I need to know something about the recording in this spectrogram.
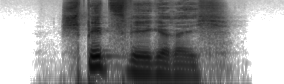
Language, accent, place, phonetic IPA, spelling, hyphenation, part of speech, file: German, Germany, Berlin, [ˈʃpɪt͡sˌveːɡəˌʁɪç], Spitzwegerich, Spitz‧we‧ge‧rich, noun, De-Spitzwegerich.ogg
- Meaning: ribwort (Plantago lanceolata)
